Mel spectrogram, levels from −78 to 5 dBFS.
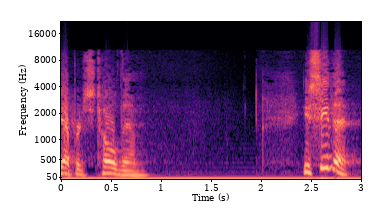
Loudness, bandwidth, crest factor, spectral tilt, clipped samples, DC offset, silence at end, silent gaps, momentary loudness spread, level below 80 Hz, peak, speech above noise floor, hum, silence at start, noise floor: -8 LUFS; over 20 kHz; 12 dB; -4 dB/octave; 2%; 10%; 0 s; none; 23 LU; -40 dBFS; 0 dBFS; 37 dB; none; 0 s; -46 dBFS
